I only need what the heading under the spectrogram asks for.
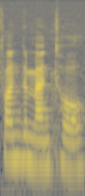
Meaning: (noun) A basic truth, elementary concept, principle, rule, or law. An individual fundamental will often serve as a building block used to form a complex idea
- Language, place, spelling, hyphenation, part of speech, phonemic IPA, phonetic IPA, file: English, California, fundamental, fun‧da‧men‧tal, noun / adjective, /ˌfʌn.dəˈmɛn.təl/, [fʌn.dəˈmɛn.tɫ̩], En-us-fundamental.ogg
